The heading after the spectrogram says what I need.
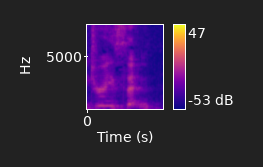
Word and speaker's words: Driessen: with the um Grammy nominated it's true dreon he is did I pronounce that correct did very good he's an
